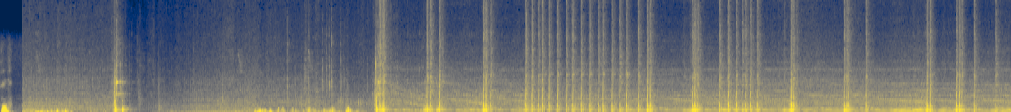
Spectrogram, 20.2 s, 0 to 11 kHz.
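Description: A two-stroke 500cc CR500 motorcycle engine is started and revs loudly in uneven bursts, its harsh buzzing rising and falling, punctuated by a rapid series of sharp crackling pops and bangs.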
